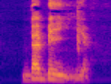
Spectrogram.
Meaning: inflection of babiller: 1. first/third-person singular present indicative/subjunctive 2. second-person singular imperative
- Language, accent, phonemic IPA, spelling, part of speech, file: French, Canada, /ba.bij/, babille, verb, LL-Q150 (fra)-babille.wav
